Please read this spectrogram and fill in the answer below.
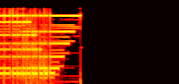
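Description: Intro sound effect for a logo animation: a swelling chord of bright steady tones breaks into a rapid ringing flutter, then cuts off abruptly about a second in.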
